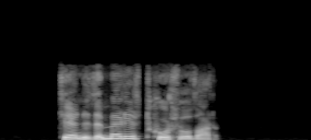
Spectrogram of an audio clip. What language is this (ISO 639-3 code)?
kab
